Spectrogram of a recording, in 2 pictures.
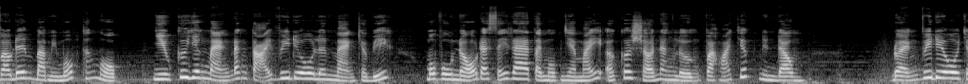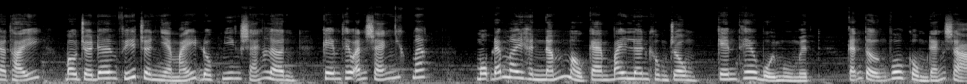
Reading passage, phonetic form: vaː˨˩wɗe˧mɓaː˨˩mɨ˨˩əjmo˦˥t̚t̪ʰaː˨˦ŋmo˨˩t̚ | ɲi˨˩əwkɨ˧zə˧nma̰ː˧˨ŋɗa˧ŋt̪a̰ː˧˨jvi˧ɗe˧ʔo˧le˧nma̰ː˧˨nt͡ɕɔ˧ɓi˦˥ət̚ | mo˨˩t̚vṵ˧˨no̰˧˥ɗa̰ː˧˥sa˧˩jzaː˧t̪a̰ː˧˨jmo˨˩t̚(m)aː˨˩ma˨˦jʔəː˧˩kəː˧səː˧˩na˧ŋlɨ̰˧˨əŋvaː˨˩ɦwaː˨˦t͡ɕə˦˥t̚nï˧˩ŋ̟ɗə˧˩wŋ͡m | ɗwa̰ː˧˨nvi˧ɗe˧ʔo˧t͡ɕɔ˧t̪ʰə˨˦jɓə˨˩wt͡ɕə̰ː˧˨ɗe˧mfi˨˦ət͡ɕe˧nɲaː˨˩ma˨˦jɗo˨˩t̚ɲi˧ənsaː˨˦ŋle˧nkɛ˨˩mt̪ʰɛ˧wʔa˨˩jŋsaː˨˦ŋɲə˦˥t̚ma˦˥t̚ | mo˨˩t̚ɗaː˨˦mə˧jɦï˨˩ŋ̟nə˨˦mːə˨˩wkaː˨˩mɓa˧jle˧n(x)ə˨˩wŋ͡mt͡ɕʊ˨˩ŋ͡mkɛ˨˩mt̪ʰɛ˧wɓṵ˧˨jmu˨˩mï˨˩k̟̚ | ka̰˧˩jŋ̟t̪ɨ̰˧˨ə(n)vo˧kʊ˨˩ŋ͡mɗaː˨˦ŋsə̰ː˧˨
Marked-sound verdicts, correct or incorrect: incorrect: ɲ, correct, incorrect: ŋ

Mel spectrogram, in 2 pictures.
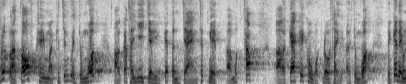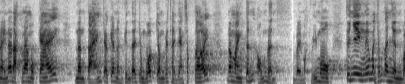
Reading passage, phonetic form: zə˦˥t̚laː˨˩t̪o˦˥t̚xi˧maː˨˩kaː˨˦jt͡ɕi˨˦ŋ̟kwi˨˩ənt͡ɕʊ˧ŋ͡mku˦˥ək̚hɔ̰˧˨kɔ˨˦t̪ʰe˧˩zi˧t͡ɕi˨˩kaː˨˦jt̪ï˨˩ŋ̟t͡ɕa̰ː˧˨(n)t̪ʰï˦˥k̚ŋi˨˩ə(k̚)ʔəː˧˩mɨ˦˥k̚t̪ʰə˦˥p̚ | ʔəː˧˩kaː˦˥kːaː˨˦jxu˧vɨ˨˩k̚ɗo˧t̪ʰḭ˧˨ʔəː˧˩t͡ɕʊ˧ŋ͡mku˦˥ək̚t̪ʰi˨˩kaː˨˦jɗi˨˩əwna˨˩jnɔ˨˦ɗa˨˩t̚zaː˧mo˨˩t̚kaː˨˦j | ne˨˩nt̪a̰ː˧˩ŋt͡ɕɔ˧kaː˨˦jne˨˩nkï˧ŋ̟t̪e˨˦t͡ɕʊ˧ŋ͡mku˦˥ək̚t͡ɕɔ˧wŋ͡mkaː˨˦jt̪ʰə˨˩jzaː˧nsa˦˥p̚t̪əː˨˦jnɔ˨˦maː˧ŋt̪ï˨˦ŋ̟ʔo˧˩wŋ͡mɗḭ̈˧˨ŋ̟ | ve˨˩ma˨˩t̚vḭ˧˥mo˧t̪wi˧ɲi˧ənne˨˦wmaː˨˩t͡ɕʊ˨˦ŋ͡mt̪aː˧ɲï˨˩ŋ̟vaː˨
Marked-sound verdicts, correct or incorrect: incorrect: ŋ, incorrect: p̚

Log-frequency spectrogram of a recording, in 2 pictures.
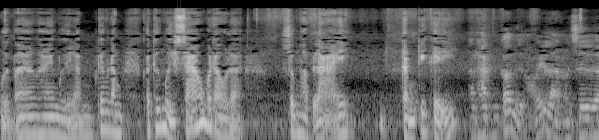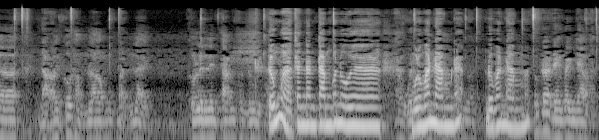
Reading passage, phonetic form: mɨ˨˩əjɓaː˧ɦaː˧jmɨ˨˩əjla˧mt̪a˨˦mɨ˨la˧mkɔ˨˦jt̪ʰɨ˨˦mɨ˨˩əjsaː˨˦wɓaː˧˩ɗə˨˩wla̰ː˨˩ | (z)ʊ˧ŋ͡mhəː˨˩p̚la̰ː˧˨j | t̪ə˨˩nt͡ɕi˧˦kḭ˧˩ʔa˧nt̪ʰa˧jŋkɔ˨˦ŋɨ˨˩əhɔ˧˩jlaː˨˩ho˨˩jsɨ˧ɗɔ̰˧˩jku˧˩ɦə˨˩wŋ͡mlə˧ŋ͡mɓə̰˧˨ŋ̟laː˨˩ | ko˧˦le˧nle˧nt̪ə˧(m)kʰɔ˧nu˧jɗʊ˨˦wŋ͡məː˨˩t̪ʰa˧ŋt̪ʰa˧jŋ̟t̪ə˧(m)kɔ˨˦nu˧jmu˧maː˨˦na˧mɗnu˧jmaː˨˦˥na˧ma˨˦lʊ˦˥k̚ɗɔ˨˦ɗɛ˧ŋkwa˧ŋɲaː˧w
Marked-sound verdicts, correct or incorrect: incorrect: s, correct, correct

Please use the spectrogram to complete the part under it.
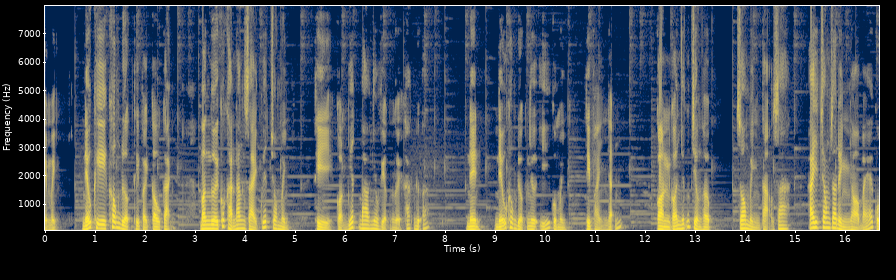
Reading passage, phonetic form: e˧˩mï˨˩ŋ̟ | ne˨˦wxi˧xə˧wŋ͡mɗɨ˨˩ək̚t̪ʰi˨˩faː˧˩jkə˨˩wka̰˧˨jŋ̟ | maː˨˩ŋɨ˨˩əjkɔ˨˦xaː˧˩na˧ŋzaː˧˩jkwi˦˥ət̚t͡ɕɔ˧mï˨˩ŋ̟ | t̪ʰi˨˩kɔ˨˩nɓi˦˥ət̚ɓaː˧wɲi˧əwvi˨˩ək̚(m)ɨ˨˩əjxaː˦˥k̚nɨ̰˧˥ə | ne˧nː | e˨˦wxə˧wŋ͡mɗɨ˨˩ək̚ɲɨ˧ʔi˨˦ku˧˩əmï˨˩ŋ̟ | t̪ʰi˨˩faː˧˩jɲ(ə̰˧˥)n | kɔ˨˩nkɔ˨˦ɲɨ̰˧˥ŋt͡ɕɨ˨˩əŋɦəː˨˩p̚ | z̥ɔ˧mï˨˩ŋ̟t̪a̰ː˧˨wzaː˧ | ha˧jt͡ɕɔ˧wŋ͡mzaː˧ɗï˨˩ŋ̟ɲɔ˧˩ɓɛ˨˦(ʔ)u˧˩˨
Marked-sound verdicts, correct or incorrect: incorrect: ŋ, correct, incorrect: k

